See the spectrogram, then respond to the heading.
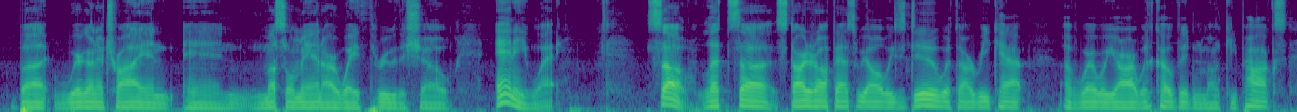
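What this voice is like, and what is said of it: Raspy voice from a cold. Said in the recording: “I have been fighting a cold over the last few days ... my voice seems a little raspy”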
